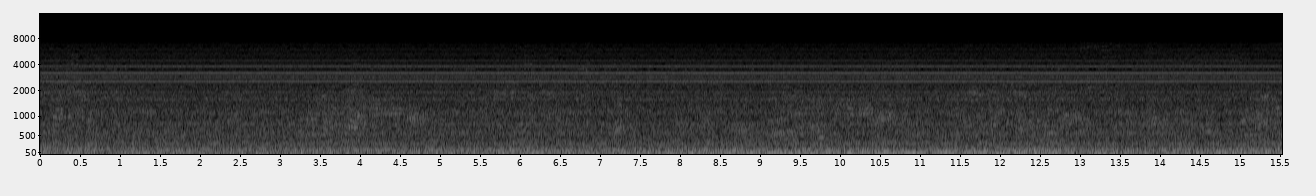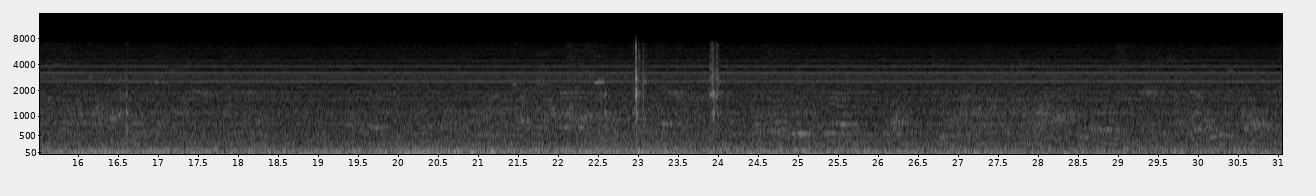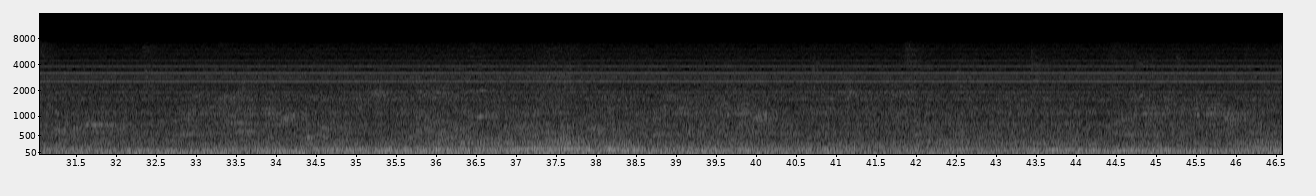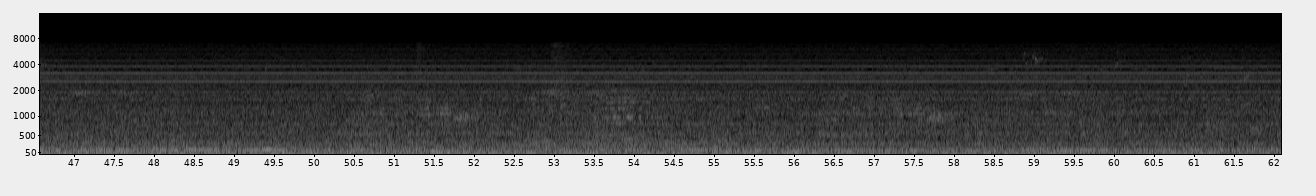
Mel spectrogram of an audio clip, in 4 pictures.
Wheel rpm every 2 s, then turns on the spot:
0, 0, 0, 0, 0, 0, 10, 10, 0, 0, 0, 10, 30, 0, 0, 0, 0, 0, 0, 0, 0, 0, 0, 0, 0, 0, 0, 0, 0, 0, 0.
none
